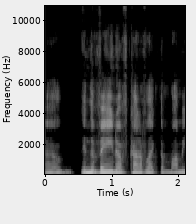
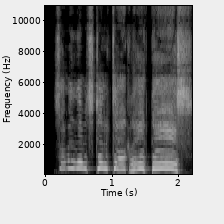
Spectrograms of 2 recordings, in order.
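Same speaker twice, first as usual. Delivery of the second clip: put-on very high, too-young voice of a young kid; 3 dB louder than usual. Complaining the Turtles sound too young: imitating the Turtles' too-young voices. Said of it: "that was me trying to talk like".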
